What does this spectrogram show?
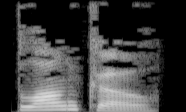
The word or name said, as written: blanco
